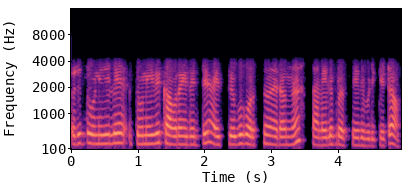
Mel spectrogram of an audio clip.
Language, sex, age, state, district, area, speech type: Malayalam, female, 30-45, Kerala, Kozhikode, urban, conversation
